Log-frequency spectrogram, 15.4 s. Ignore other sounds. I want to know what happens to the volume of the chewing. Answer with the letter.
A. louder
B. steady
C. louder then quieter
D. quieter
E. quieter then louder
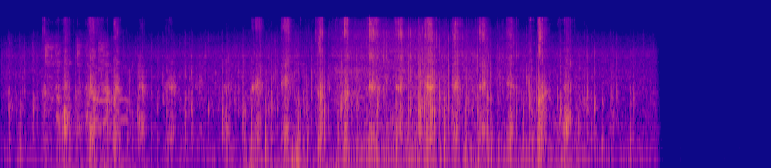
E.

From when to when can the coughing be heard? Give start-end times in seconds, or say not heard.
0.8-2.6.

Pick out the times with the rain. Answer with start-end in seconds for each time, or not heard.
0.0-13.2.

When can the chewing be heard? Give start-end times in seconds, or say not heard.
0.8-11.6.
